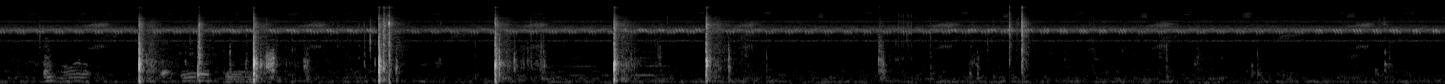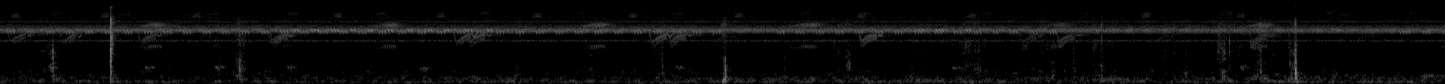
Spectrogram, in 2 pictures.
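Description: Crickets chirring in a steady, high, unbroken trill, with a string of sharp wooden snaps and knocks in the first ten seconds or so as sticks are handled at a small campfire.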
